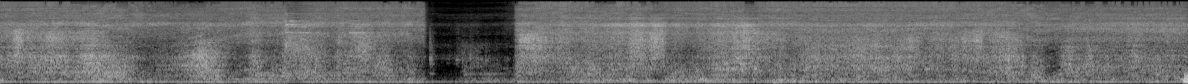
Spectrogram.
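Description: An airbrush sprays a loose paint wash onto a quarter-scale Old Man He-Man figure, giving a steady close hiss that runs throughout with one brief pause near the middle.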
